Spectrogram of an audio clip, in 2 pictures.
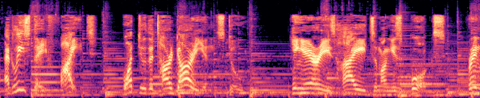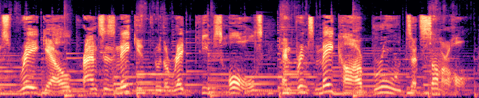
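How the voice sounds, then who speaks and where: A man reading an audiobook, voicing an earnest hedge knight in a deliberate, declamatory way. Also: fairly high pitch, expressive. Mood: declaring. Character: male hedge knight, earnest fantasy storybook character. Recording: loud plucked-string music over clip.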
